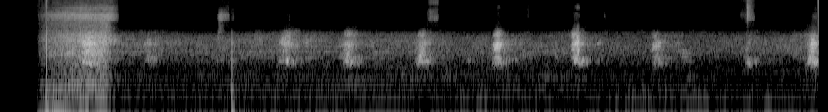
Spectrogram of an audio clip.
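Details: A dog barks near a chestnut tree in Kutno, Poland: about ten short, sharp barks repeated roughly every two-thirds of a second over a steady low rumble, after a loud broadband burst at the start.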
